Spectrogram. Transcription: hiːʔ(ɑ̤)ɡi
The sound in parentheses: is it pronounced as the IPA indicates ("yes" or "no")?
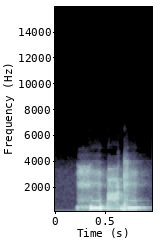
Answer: yes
